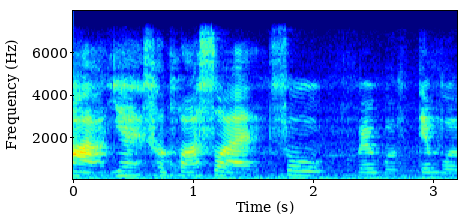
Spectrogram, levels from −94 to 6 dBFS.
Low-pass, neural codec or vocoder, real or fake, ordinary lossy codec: 7.2 kHz; none; real; none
